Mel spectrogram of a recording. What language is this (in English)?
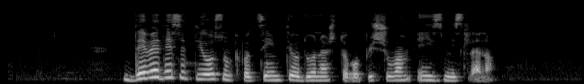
Macedonian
